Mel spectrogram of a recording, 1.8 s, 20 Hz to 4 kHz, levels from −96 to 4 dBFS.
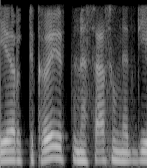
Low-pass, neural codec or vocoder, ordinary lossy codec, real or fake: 3.6 kHz; codec, 16 kHz, 1 kbps, X-Codec, HuBERT features, trained on general audio; AAC, 24 kbps; fake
